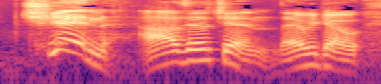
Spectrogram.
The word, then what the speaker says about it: Tchin: let's start off with chin I'm glad you pronounced that correctly chin a chin there we go um Eric Leblon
